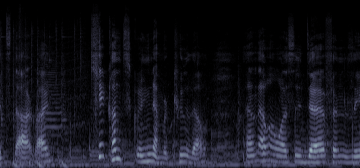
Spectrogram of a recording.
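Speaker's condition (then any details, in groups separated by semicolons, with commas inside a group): Cerebral palsy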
